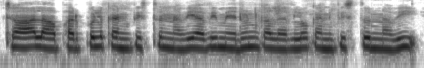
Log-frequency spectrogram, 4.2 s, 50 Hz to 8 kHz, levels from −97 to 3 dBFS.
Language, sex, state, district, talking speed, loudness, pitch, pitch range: Telugu, female, Telangana, Mahabubabad, 115 wpm, -17 LUFS, 235 Hz, 220-245 Hz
